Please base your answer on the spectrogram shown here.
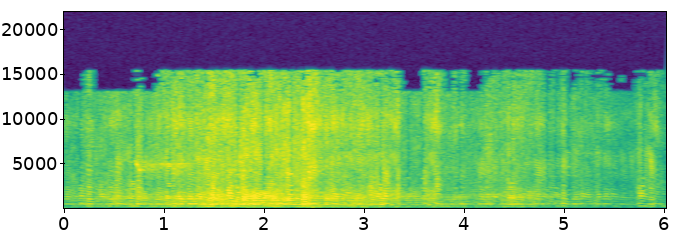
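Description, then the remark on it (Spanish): Flies buzz continuously in a steady, droning hum that wavers slightly in pitch, fairly loud throughout with no voices present, at a place with discarded food scraps and stagnant water. “Además, las moscas, zancudos y ratones no paraban de llegar al lugar, pues los restos de comida que arrojaban y el agua estancada los atraía a buscar alimento y donde reproducirse.”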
